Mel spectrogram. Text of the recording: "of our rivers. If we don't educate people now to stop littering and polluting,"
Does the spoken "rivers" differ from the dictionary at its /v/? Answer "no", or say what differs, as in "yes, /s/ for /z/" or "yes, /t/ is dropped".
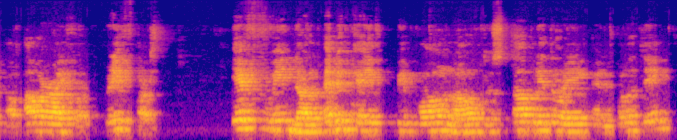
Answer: yes, /f/ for /v/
